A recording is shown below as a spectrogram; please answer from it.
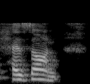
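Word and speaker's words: חזון: Vision வந்து ஹீப்ரூவோடைய name வந்துட்டு ஹெசான், CHAZON அப்படின்னு ப்ரொனவுன்ஸ் பண்றாங்க.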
